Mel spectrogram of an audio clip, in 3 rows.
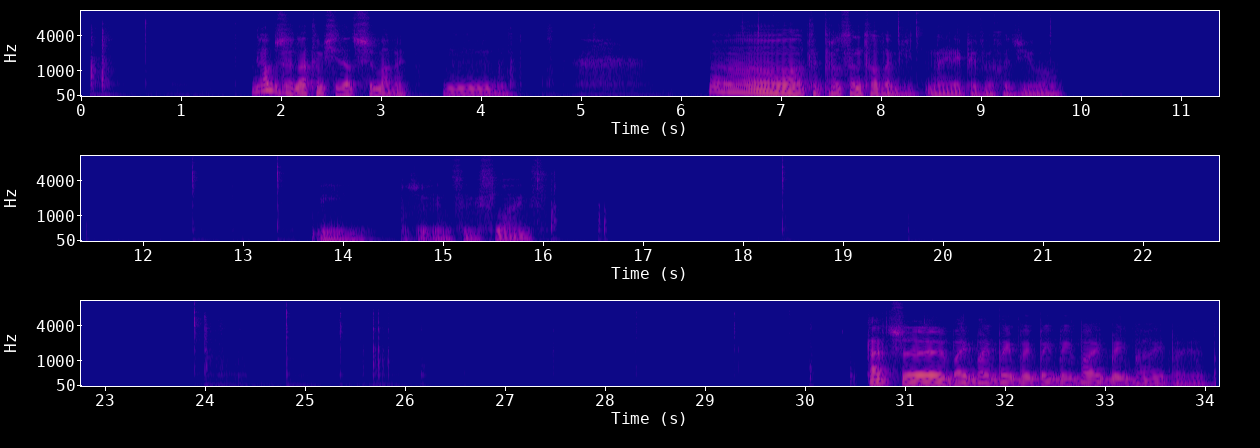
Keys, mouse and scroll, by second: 0.7 middle click, 6.7 click, 13.4 click, 24.9 middle click, 25.7-26.2 scroll up 4, 27.0-27.3 scroll down 2, 28.4 middle click, 29.7-30.1 scroll down 1, 31.4 click.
